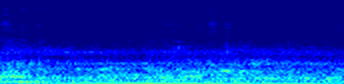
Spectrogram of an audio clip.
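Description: Faint scratching of a pen writing a word on a sheet of paper.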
